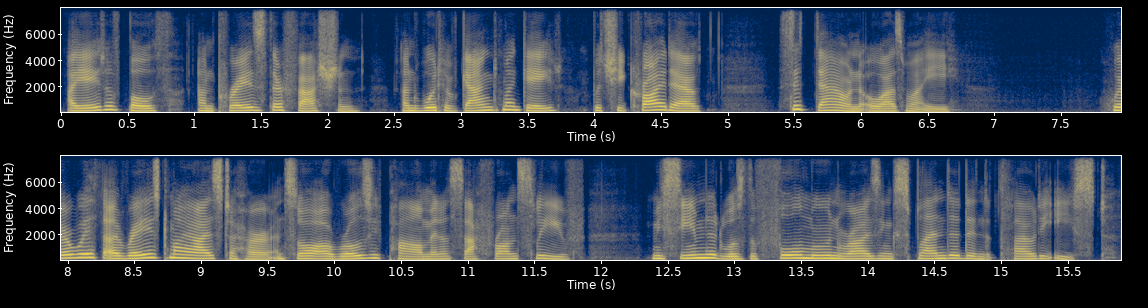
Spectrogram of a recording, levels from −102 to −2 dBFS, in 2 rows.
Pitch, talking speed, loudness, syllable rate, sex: 205 Hz, 190 wpm, -17 LUFS, 5.3 syllables/s, female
